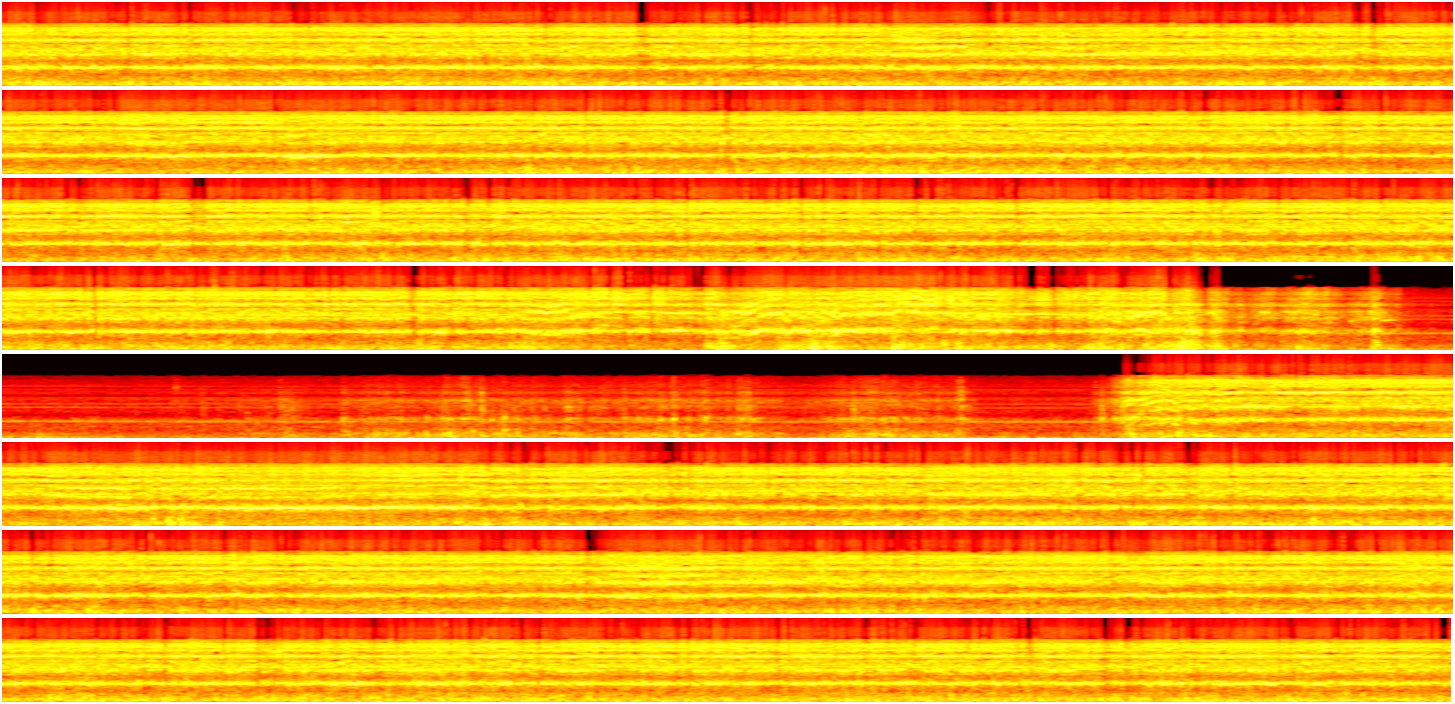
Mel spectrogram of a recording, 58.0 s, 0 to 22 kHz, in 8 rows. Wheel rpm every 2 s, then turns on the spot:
230, 230, 230, 230, 230, 230, 230, 230, 230, 240, 230, 230, 240, 230, 20, 10, 20, 100, 220, 220, 230, 230, 230, 230, 230, 230, 230, 230, 230.
30-34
